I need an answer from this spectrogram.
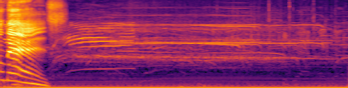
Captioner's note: people cheering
